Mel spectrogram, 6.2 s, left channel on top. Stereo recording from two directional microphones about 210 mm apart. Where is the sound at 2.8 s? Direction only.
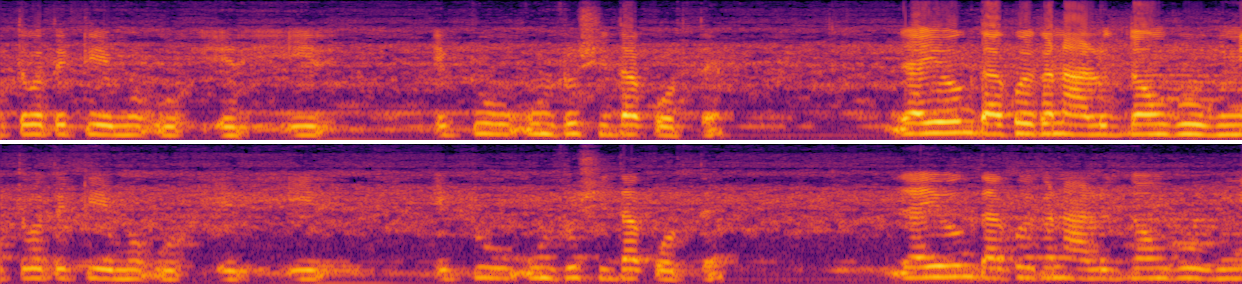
15° left (ahead or behind).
